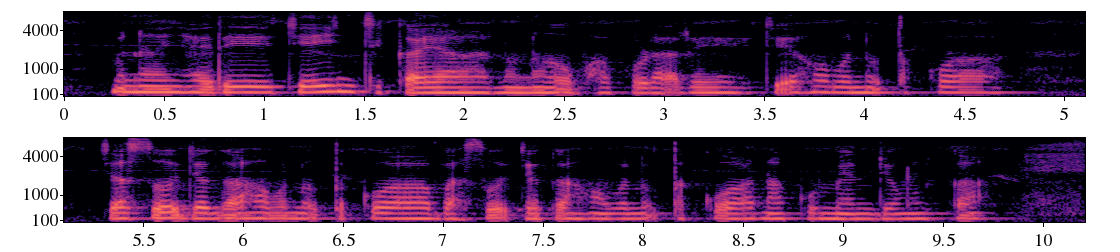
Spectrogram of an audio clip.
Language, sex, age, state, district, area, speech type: Santali, female, 45-60, West Bengal, Birbhum, rural, spontaneous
